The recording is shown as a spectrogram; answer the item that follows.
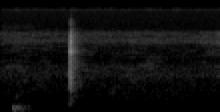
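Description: Near silence, broken by a single short, sharp click less than a second in.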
